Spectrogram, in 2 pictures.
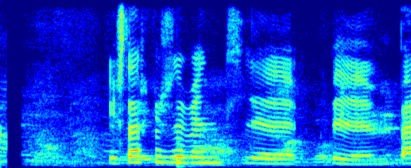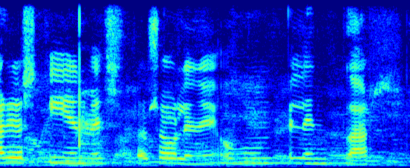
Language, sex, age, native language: Icelandic, female, 15, Icelandic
